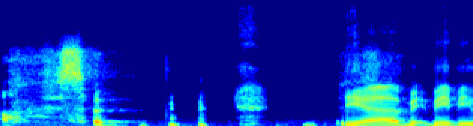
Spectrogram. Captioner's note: laughs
